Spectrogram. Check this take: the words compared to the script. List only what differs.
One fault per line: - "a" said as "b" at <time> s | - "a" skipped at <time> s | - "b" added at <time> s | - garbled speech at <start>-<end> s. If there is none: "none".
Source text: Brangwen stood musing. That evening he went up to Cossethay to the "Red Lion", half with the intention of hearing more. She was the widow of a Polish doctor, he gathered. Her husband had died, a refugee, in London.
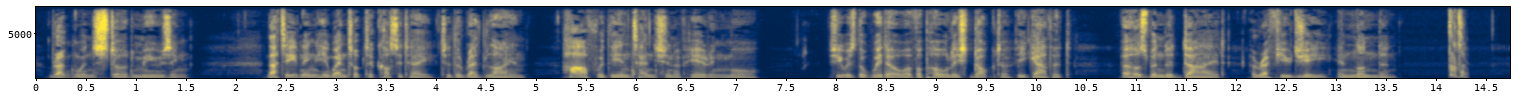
none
